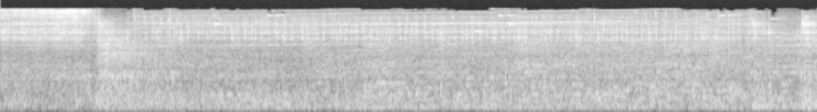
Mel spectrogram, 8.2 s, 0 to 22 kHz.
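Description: Slot machine sound effects from a Lock It Link Eureka Reel Blast bonus: game music, then from about a second in a dense, rattling blast sound as the dynamite on the middle reel blows and turns into a gold nugget prize that climbs to 8000. The tune returns near the end.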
